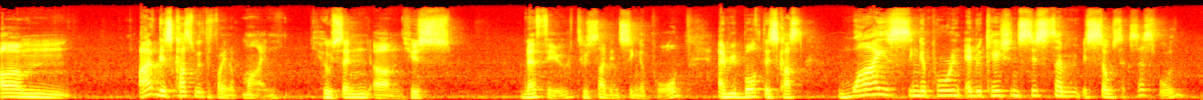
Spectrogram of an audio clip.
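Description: A man speaks with a Thai accent at a moderate pace. His fairly high voice makes very wide pitch swings. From Thailand. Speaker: finance commentator and podcast host. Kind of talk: casual panel discussion.

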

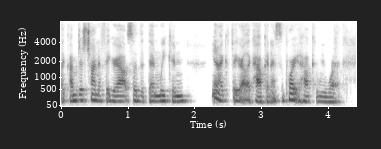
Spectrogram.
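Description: A woman with an American accent sounds somewhat breathy over a quiet background. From California Central Valley, Fresno. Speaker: community college president. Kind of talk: interview conversation.

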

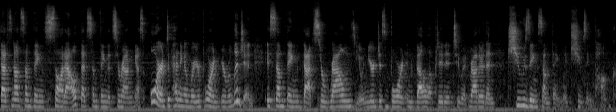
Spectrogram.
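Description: Fairly quick speech from a woman in an American accent. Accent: American, trained actor. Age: 20s. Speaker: podcast co-host, actor. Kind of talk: casual chat.

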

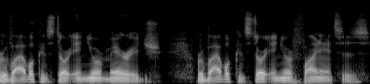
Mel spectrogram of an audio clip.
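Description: With a dark, mellow tone and vocal fry, the voice moves at a very fast pace with ordinary pitch variation, its sound dry and close with no echo against a quiet background. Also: man. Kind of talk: solo devotional podcast, prayer. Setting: solo recording, no guest. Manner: fervent, earnest, pleading.

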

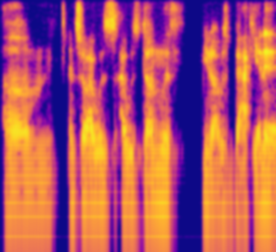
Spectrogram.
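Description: A man's fairly low voice with an American accent, at a moderate pace against a quiet background. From Denver, Colorado. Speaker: film director. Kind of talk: interview.

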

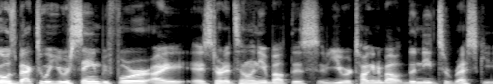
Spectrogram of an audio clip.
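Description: A man's fairly high voice at a very fast pace, with ordinary pitch variation, hardly any pauses, and a dry, close sound with no echo. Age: 40s. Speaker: psychologist and author with a rare disease. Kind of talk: personal testimony in interview.

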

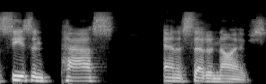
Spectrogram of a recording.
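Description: This woman has a plain, everyday voice. Her pitch varies in an ordinary way. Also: quiet background. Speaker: comedian and podcast co-host. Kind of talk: casual chat. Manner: laughs often.

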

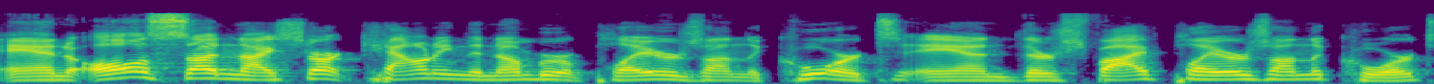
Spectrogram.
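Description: A man talking at a very fast pace with a bright, sharp tone and lively intonation, in a dry, close sound with no echo over a quiet background. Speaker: sports broadcaster. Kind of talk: casual interview.

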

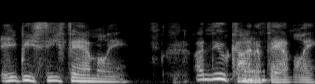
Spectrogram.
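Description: A put-on character voice at a low-to-middle pitch moves along at a moderate pace. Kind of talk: announcer.

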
